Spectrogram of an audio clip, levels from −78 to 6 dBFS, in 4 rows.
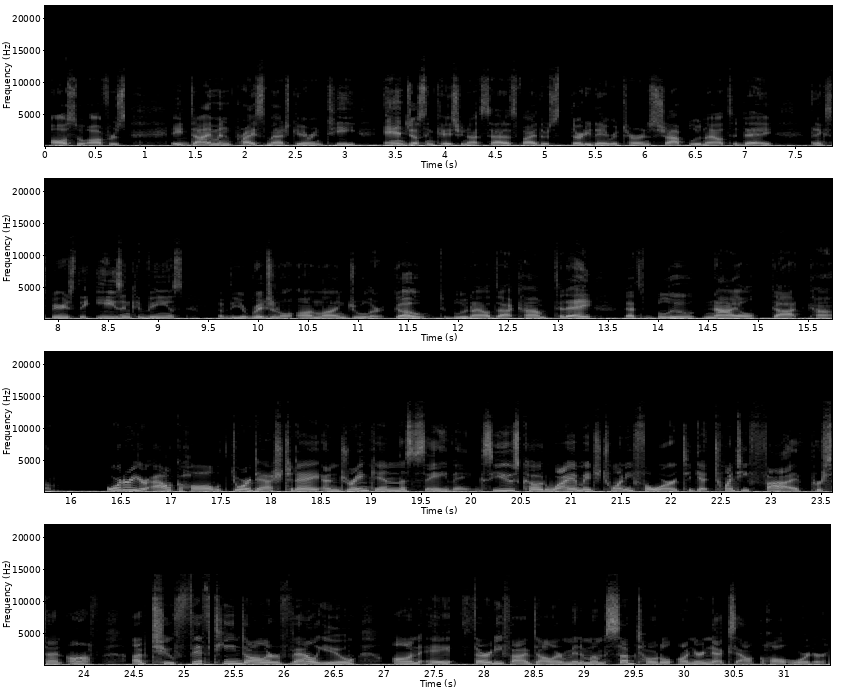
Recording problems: low rumble; faint; throughout; 20 dB below the speech

